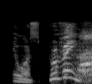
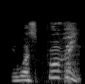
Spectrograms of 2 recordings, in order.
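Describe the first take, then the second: First: It was proven, called out high; emphatic shout. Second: Said in the usual way. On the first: Real, not acted. Caller on the radio show insisting the journalists were proven right, shouting. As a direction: throw it out like a verdict.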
